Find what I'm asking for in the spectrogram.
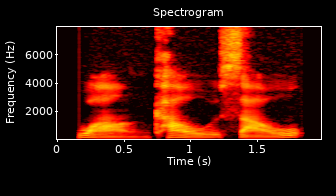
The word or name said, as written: WAANG4 KAU3 SAU2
